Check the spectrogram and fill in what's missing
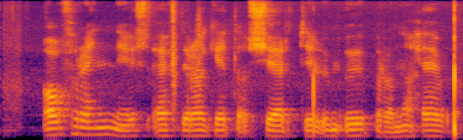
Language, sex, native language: Icelandic, male, Icelandic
